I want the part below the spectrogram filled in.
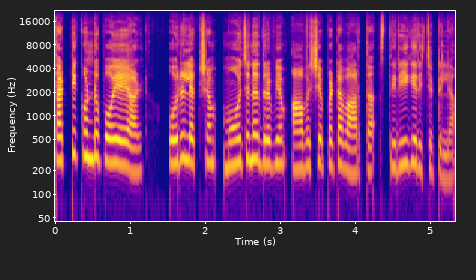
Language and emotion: Malayalam, neutral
